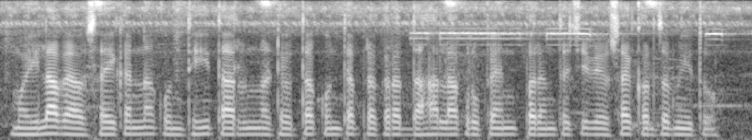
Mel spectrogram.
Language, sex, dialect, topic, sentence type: Marathi, male, Standard Marathi, banking, question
